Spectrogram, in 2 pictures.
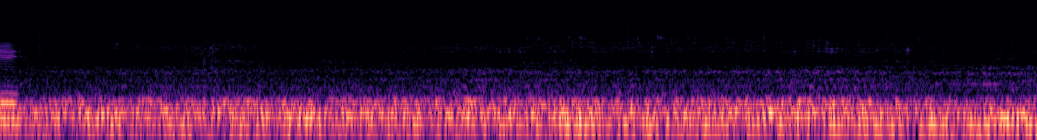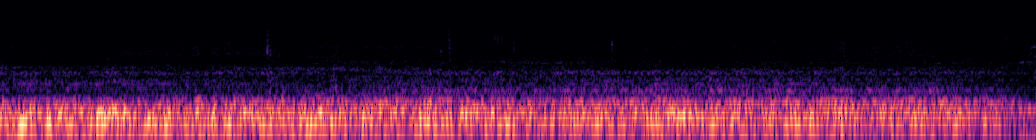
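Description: A steady low rumble that keeps an even level throughout, with no distinct strikes or rhythm.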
